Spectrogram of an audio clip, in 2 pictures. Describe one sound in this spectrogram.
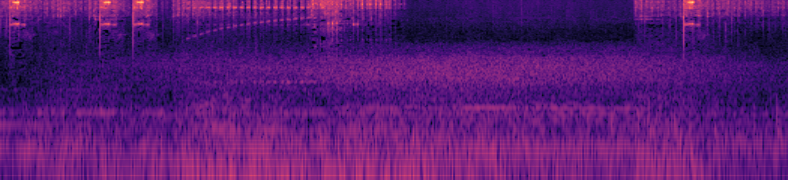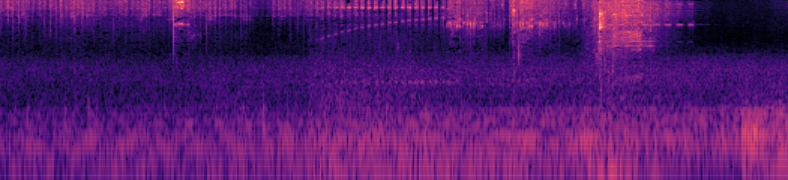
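Electronic interface tones chime and whoosh as panels open.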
